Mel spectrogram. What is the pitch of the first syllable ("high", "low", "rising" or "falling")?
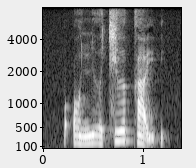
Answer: low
